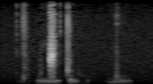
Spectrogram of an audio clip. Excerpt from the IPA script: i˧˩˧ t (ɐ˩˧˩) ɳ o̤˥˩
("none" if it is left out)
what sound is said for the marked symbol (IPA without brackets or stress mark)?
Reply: ɐ˥˩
